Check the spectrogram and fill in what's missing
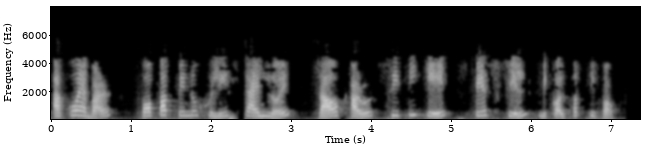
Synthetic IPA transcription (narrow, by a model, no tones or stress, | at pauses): akoɛbaɹ | pɔpap̚menuxulistajlːoj | z̥aɔkaɹusipikespespʰilbikɔlpɔtːipɔk̚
